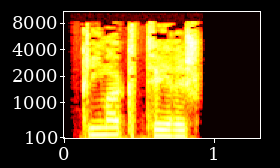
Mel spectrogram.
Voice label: "klimakterisch", German; adjectives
